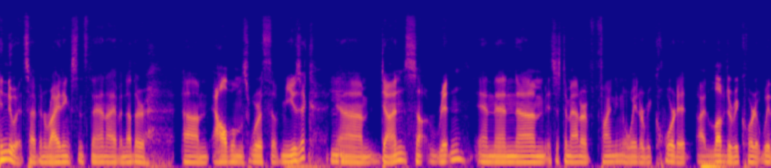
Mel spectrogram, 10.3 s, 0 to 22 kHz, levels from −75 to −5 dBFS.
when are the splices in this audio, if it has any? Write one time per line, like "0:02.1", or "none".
none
